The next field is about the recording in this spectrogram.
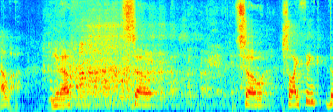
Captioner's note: audience laughter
